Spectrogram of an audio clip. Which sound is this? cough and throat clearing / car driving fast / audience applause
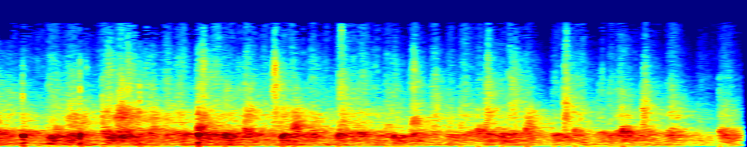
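audience applause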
